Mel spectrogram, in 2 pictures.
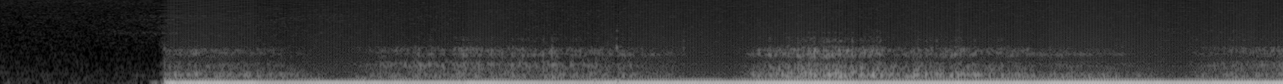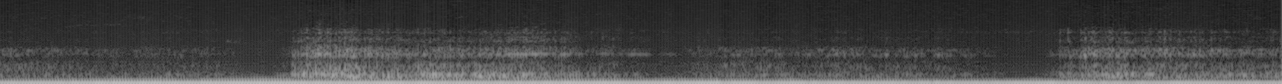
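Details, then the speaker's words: Harsh, loud, high-pitched breath noise in both inspiration and expiration with brief pauses, heard best with the stethoscope diaphragm over the larynx and trachea: normal bronchial (tracheal, laryngotracheal) breathing. "se puede imitar inspirando y espirando fuertemente con la boca entreabierta y colocando la lengua contra el paladar y pronunciando la letra g si hoy y en ambos tiempos respiratorios es áspero y de alta frecuencia y se oye mejor con membrana escuchémoslo"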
